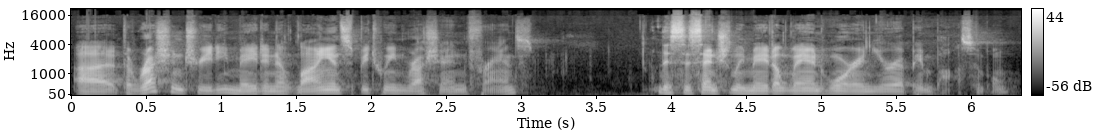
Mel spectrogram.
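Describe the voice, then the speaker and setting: A man's voice: lowish voice, fairly quick, a bit bright. A man telling a history story on a comedy podcast, casual, often checking in with "right?". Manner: explains with "right?" asides, laughs at the jokes.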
